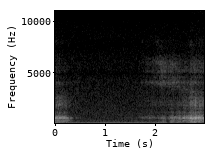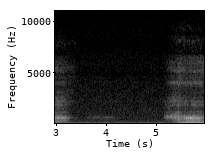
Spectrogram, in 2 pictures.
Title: [코 고는 소리 ASMR] 잘 골고 일어났습니다. I snored well and woke up.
